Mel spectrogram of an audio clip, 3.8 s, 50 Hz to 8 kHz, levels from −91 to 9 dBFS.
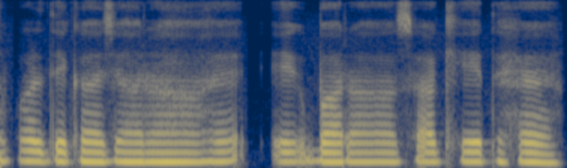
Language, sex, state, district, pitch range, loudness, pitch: Hindi, male, Tripura, West Tripura, 165-175 Hz, -16 LUFS, 170 Hz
